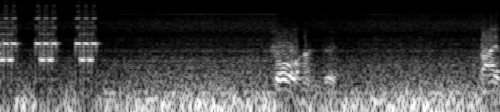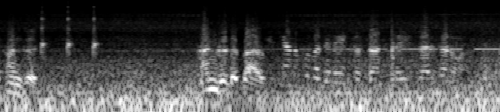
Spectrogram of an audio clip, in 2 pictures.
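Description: A low, steady roar of aircraft engines and rushing air drones on.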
